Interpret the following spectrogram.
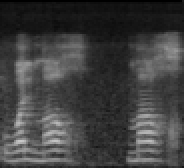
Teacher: یہ آپ نے سٹاپ کرنا ہے، ادنا حلق سے غین کو ادا کرنا ہے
